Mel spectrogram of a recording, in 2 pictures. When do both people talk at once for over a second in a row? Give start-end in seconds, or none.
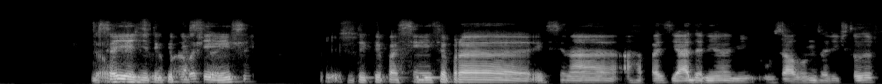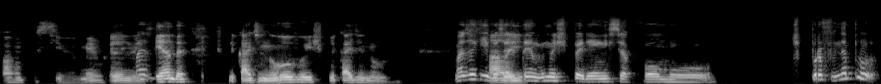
0.9-2.5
